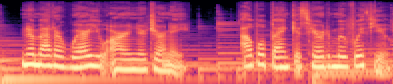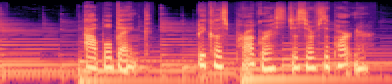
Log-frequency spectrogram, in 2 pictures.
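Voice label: understanding, Professional Female Voice Actor; Apple Bank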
